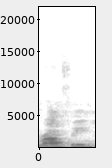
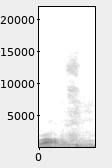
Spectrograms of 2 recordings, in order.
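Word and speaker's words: Raffe: And yes, I pronounce it Rafi, not Roth.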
